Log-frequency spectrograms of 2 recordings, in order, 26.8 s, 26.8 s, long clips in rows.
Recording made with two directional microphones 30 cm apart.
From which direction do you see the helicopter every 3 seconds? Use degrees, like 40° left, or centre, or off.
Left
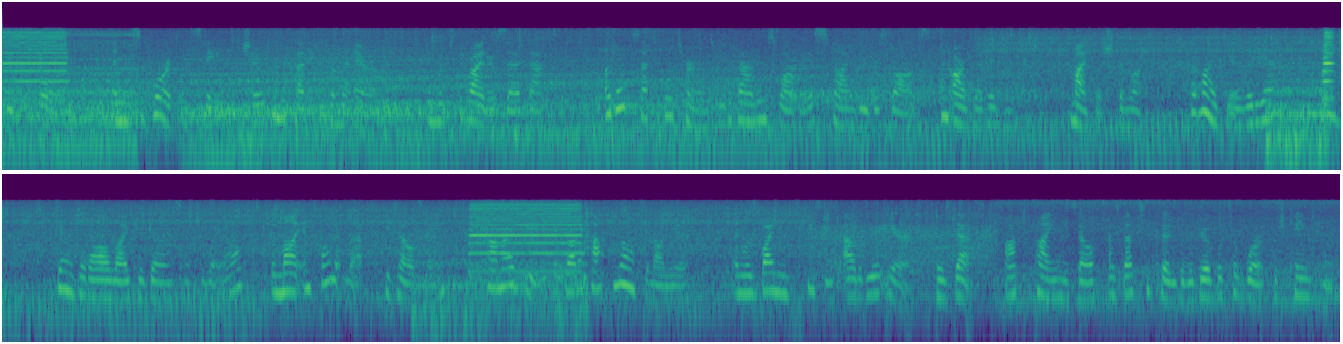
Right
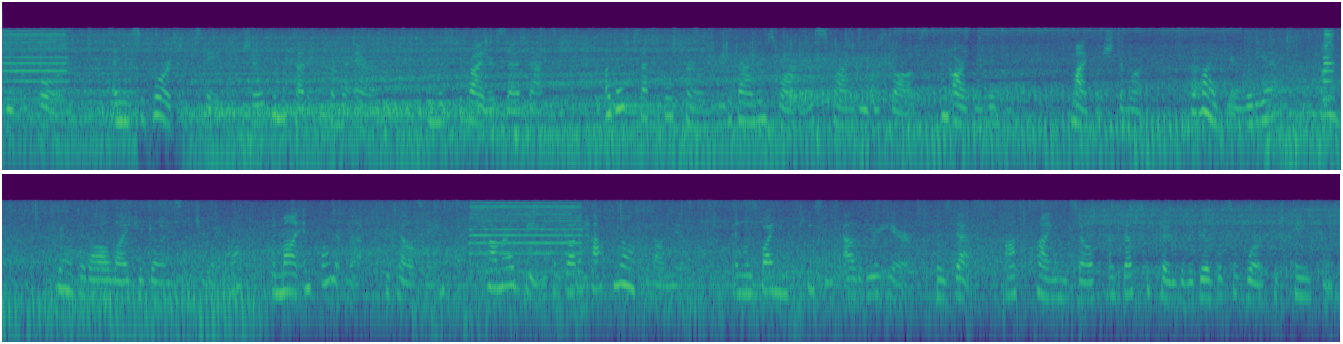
30° left, 10° right, 30° right, 40° right, 40° right, 50° right, 50° right, 50° right, 50° right.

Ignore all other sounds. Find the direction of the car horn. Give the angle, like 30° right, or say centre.
40° left.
